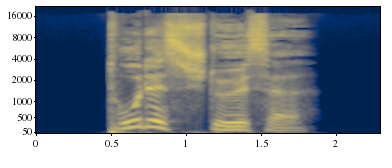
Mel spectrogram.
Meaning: nominative/accusative/genitive plural of Todesstoß
- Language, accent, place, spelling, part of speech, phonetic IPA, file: German, Germany, Berlin, Todesstöße, noun, [ˈtoːdəsˌʃtøːsə], De-Todesstöße.ogg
